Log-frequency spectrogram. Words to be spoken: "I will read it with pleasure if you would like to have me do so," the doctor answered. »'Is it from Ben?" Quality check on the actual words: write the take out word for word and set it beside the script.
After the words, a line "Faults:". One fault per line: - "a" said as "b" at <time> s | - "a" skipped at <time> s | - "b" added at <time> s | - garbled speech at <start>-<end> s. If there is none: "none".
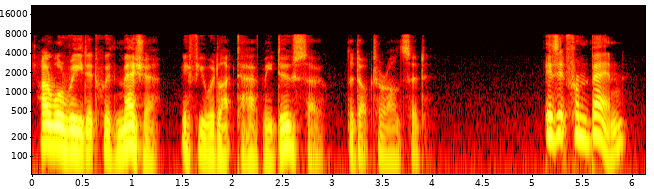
"I will read it with measure if you would like to have me do so," the doctor answered. »'Is it from Ben?"
Faults:
- "pleasure" said as "measure" at 0.8 s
